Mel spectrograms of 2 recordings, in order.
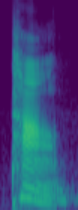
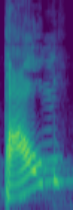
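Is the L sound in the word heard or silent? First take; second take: silent; heard. First: The L sound is silent in the word. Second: The L sound is pronounced in the word. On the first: The speaker calls it right. "The L is not pronounced" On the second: The speaker calls it wrong. "It's not palm"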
